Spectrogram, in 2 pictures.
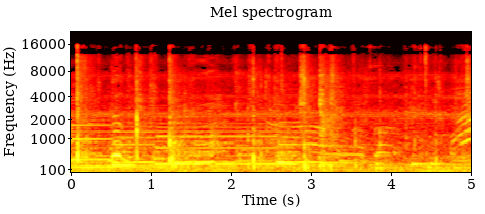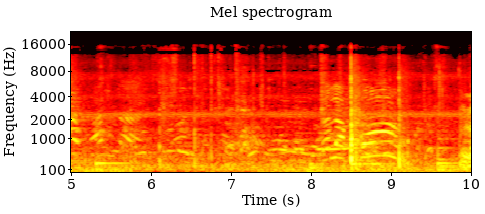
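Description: Tennis ball being struck by rackets and bouncing on a hard court: a few sharp knocks, the loudest near the end. Light background music plays under the first few seconds, and children's voices call out.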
